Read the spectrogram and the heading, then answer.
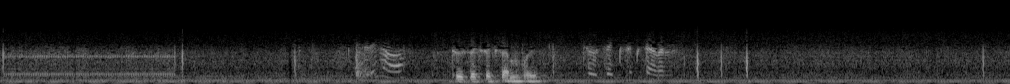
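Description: A telephone in a hall being dialed, with a steady tone at first, then scattered clicks and short warbling bursts over a low background hum.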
